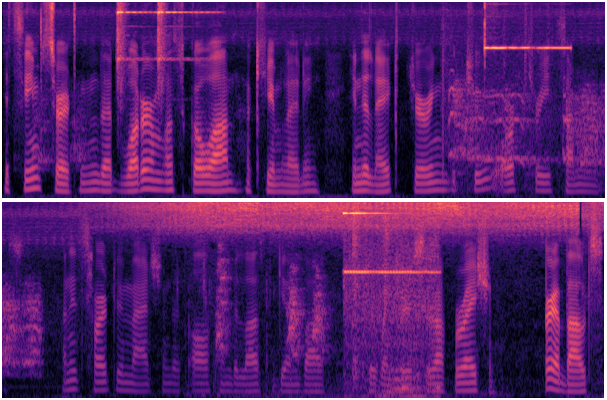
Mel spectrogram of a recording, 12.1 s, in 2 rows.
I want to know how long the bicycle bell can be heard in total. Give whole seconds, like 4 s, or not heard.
4 s.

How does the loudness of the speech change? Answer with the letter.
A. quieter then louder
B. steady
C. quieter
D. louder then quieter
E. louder
A.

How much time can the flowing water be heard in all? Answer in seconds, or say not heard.
not heard.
